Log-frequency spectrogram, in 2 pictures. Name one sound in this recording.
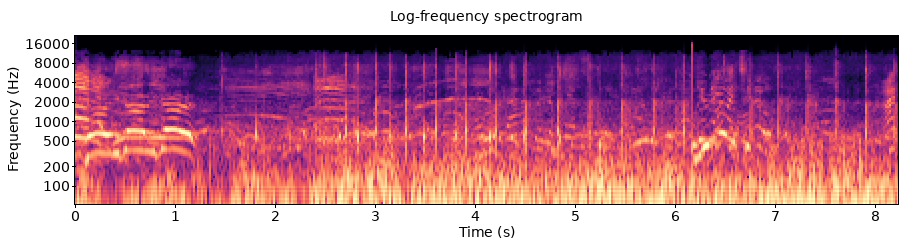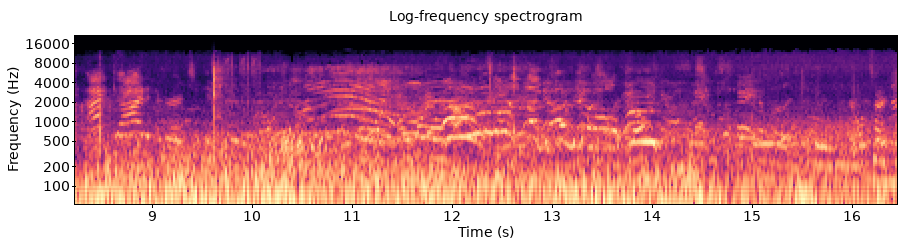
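Young girls shout and cheer across an open field.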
